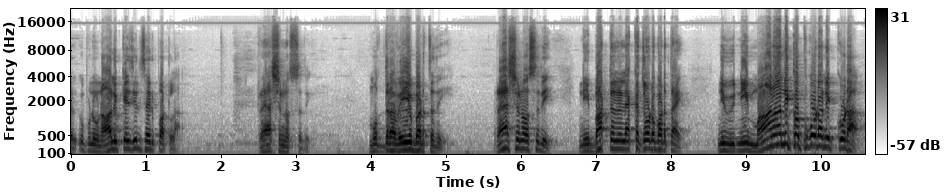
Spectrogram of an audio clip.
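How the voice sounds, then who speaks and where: A male pastor giving a lively sermon, firing rhetorical questions and acting out voices of the people in his stories. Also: medium pitch.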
